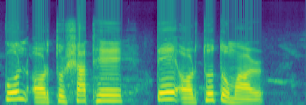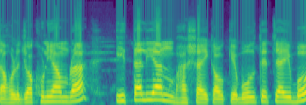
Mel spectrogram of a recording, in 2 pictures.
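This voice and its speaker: A Bengali-speaking teacher giving an Italian phrase lesson, saying each phrase very slowly and then breaking it into single words. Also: mid-range voice, a little mellow, no echo. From Bangladesh. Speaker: language teacher.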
